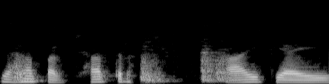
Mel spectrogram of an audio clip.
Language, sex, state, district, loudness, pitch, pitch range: Hindi, male, Uttar Pradesh, Hamirpur, -22 LUFS, 110 Hz, 100-120 Hz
